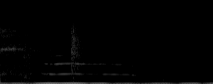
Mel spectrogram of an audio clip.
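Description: A house cat gives a single drawn-out meow, clear and fairly close, with a brief sharp noise in the middle and quiet room hum beneath.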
